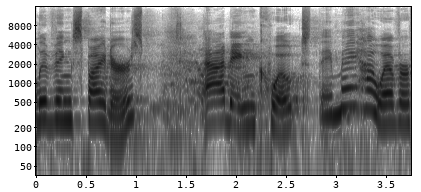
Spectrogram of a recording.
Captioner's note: audience laughing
